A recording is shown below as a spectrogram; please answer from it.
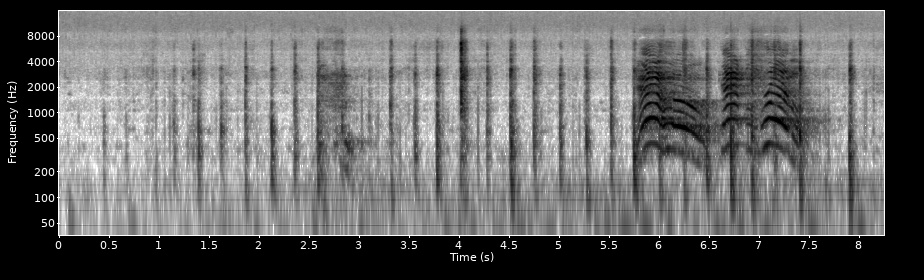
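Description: Radio-drama sound effect of a horse's hoofbeats, about four strikes a second, starting faint and growing louder as the rider approaches. About six seconds in, a man's voice calls out loudly over the hoofbeats.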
